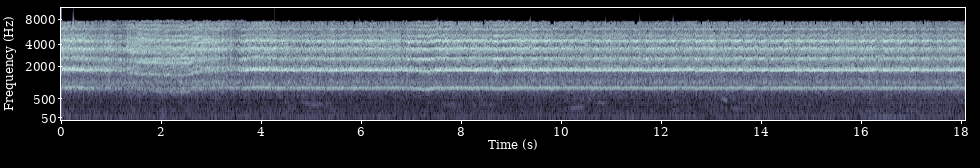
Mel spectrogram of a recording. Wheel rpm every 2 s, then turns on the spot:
220, 220, 230, 230, 230, 230, 230, 230, 230.
none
